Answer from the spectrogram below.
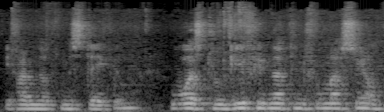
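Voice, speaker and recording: A man's voice: a little high, flat delivery, fast, a little mellow, slight background noise, close to an everyday voice. A man reading as a polite elderly Frenchman. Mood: courteous. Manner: polite, formal, attempted French accent. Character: elderly Frenchman, the general's old friend. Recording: echoey room, mic far off.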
